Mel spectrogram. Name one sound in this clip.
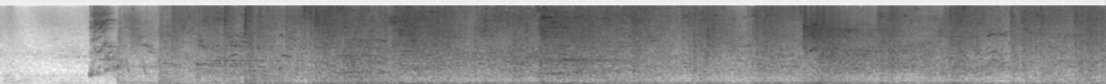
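Video game spell blasts and sword clashes ring out in a busy fight.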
